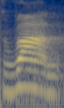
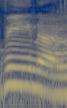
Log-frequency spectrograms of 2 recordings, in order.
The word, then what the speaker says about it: vin: Alison in Merseyside says, Jenny, where is the wire in, hang on, where is the wire in French is Uwe Levine, pronounced van. Uwe Levin, not Vino.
